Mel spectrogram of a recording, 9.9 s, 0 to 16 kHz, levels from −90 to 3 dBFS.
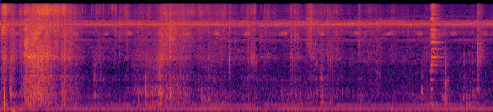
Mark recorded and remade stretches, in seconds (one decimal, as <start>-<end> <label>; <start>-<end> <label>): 0.0-9.9 recorded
